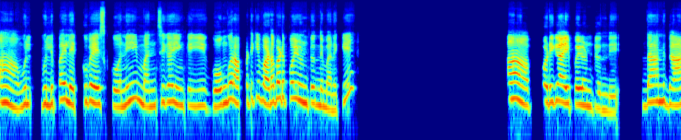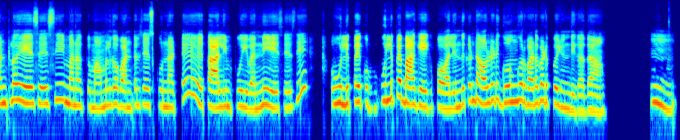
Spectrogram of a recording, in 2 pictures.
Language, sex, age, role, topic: Telugu, female, 30-34, guest, మీకు సుఖం ఇచ్చే వంటకం ఏది, ఎందుకు?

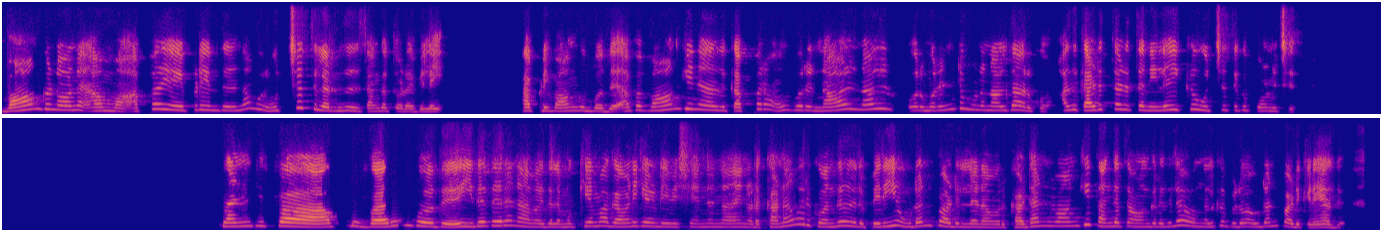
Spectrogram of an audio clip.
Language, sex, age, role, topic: Tamil, female, 35-39, guest, மனஅழுத்தம் அதிகரிக்கும் போது நீங்கள் அமைதியாக இருக்க என்ன செய்கிறீர்கள்?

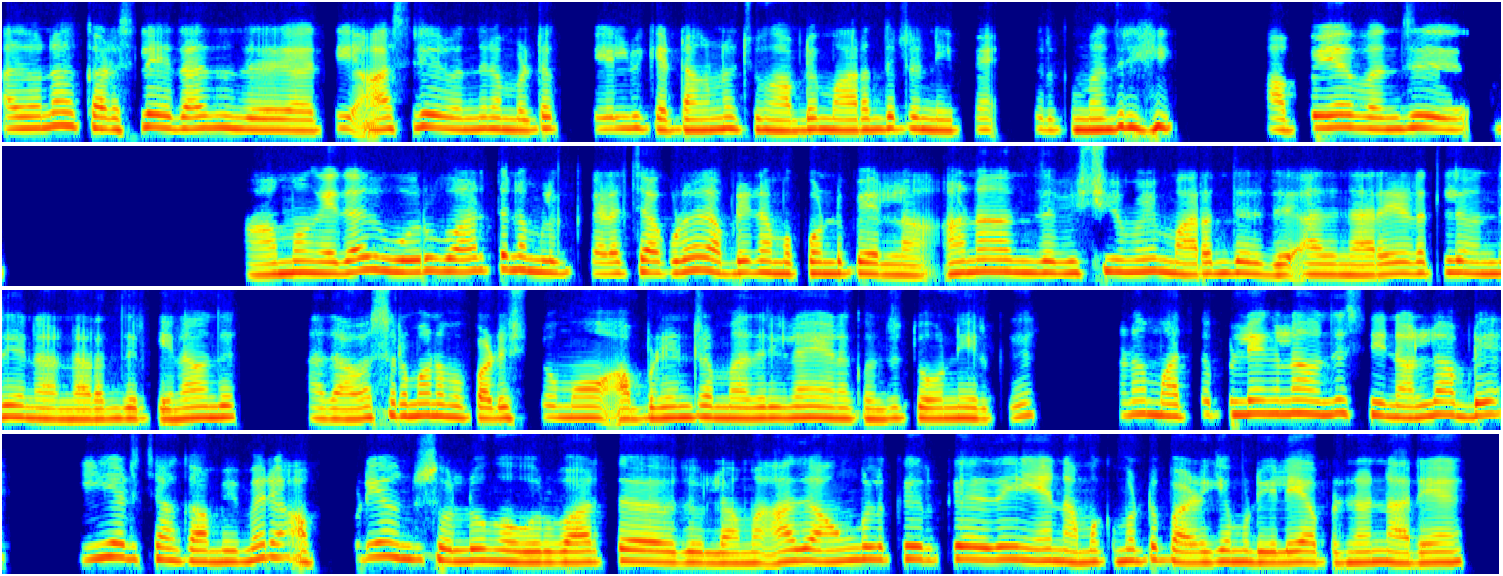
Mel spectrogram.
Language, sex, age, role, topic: Tamil, female, 25-29, host, புதிய விஷயங்களை வேகமாக கற்றுக்கொள்ள உங்களுக்கு உதவும் வழி என்ன?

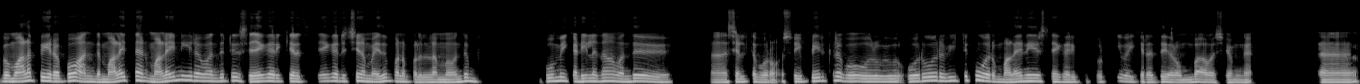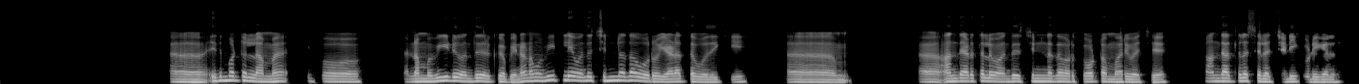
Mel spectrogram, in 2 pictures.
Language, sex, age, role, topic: Tamil, male, 25-29, guest, இயற்கையை பாதிக்காமல் இருக்க நீங்கள் என்ன செய்வீர்கள்?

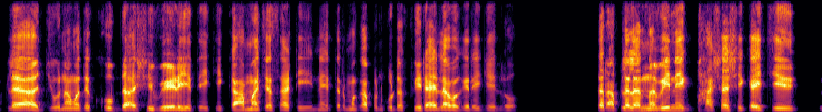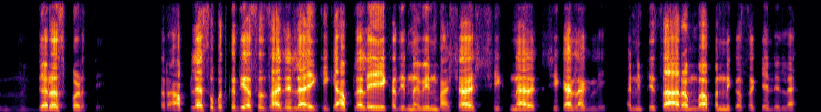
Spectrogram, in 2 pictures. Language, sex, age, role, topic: Marathi, male, 35-39, host, तुम्ही नवीन भाषा शिकायला सुरुवात कशी कराल?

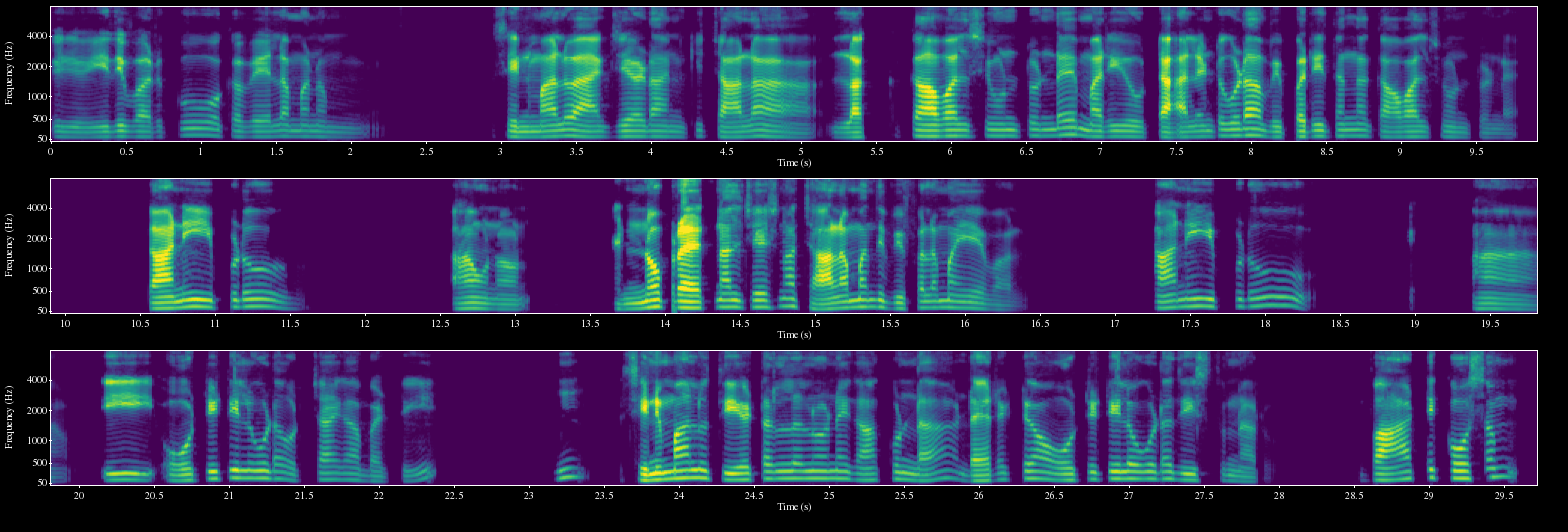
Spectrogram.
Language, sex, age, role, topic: Telugu, male, 20-24, guest, ఓటీటీ వేదికలు స్థానిక సంస్కృతిపై ఎలా ప్రభావం చూపుతున్నాయని మీరు భావిస్తున్నారా?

